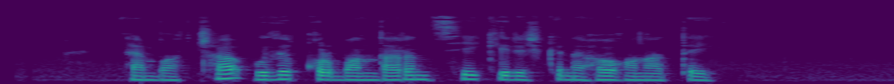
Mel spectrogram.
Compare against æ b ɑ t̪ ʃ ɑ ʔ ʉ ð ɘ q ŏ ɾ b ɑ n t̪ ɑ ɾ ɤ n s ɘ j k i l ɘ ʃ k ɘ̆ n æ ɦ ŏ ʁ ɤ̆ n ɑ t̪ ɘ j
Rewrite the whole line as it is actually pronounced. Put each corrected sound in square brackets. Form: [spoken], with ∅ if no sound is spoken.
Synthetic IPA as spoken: æ b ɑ t̪ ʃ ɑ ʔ ʉ ð ɘ q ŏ ɾ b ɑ n [d̪] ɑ ɾ ɤ n s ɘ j k i l ɘ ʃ k ɘ̆ n æ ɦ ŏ ʁ ɤ̆ n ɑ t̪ ɘ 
